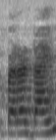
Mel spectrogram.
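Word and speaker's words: paradigm: इसको पर डा बेबी यहां पर आपका साइलेंट है ठीक है तो पैराडाइम हो जाएगा नॉन वर्ड है और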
